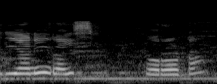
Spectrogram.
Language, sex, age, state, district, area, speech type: Malayalam, female, 45-60, Kerala, Kollam, rural, spontaneous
